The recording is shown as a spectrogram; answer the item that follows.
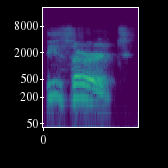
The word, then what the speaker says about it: dessert: E a sílaba tônica é a segunda, é dessert.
